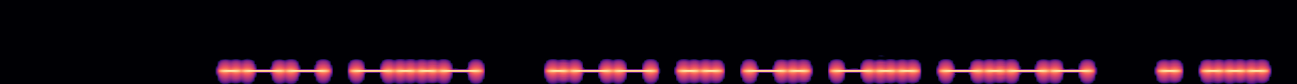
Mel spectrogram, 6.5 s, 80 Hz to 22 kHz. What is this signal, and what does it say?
Morse code, heard as a keyed tone, about 22 wpm, 700 Hz. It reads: WX WINDY ES
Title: Speed-Racing Common QSO Phrases - 22wpm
